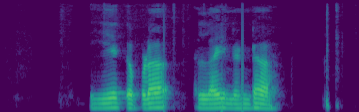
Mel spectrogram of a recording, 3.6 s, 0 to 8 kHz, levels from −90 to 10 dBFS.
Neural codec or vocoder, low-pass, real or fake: none; 7.2 kHz; real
